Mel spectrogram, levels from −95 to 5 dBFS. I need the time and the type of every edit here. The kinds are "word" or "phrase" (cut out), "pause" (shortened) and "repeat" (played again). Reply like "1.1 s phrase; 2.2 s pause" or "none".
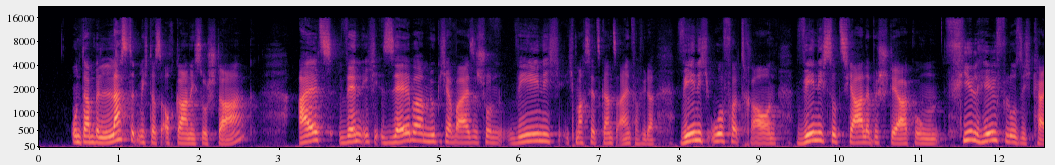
none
